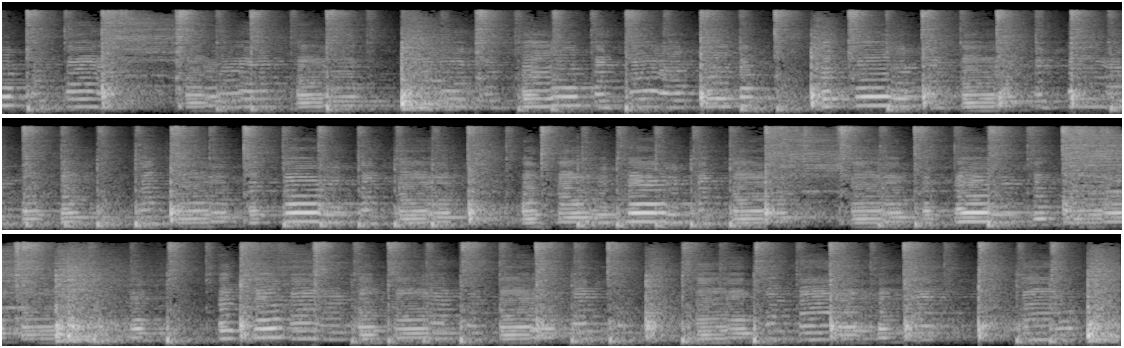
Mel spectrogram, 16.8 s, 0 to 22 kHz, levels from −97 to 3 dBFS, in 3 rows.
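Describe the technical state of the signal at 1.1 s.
The signal is intact at 1.1 s, with no audible dropout, distortion, glitch or other fault at that moment.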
